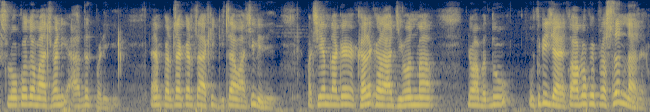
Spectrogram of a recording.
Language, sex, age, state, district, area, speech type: Gujarati, male, 60+, Gujarat, Surat, urban, spontaneous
